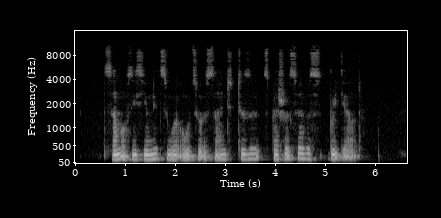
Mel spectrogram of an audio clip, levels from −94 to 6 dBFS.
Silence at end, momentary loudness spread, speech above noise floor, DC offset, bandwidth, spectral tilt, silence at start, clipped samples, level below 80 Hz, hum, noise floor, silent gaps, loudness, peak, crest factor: 0.95 s; 9 LU; 43 dB; under 0.1%; 10 kHz; -6.5 dB/octave; 0.6 s; under 0.1%; -80 dBFS; none; -75 dBFS; none; -34 LUFS; -16 dBFS; 18 dB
